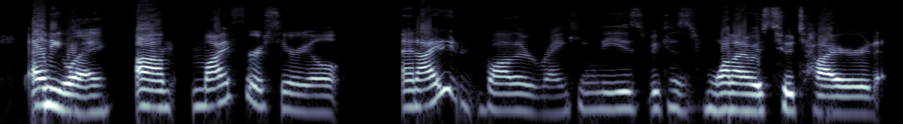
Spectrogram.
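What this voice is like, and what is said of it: Usual voice. Nothing is said of it.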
